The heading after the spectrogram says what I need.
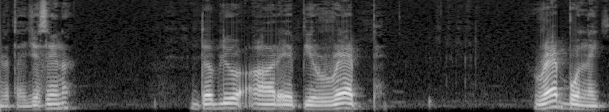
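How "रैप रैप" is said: रैप starting straight on R; silent W. Shown as a demonstration. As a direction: say रैप as "rap", no W. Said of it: "डब्ल्यू silent है".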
